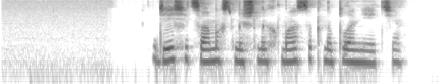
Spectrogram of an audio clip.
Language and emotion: Russian, neutral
